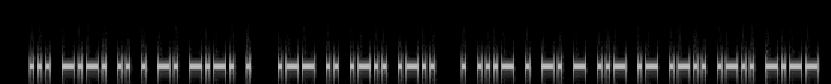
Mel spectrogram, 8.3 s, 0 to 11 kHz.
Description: Morse code, heard as a keyed tone, about 30 wpm, 700 Hz. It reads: SCIENCE WILL EVENTUALLY
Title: Sentences from Top 1000 Words - Review Part 6 - 30wpm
